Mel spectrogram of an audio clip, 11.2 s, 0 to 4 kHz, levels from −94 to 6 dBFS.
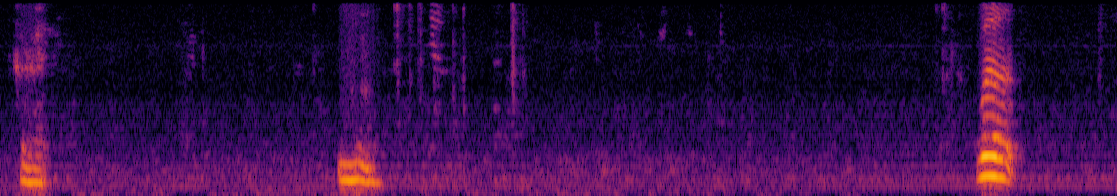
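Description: Nothing goes wrong anywhere in this speech recording, which simply carries the narrow, band-limited character you'd expect from ordinary A-law telephone coding at 8,000 samples a second, with nothing above 4 kHz coming through.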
